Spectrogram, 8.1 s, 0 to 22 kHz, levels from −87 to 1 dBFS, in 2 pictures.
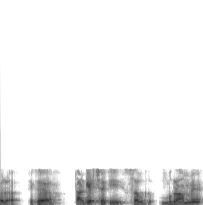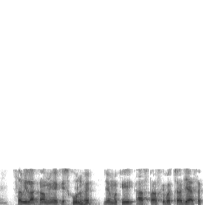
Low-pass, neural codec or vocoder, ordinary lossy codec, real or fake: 7.2 kHz; none; AAC, 16 kbps; real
